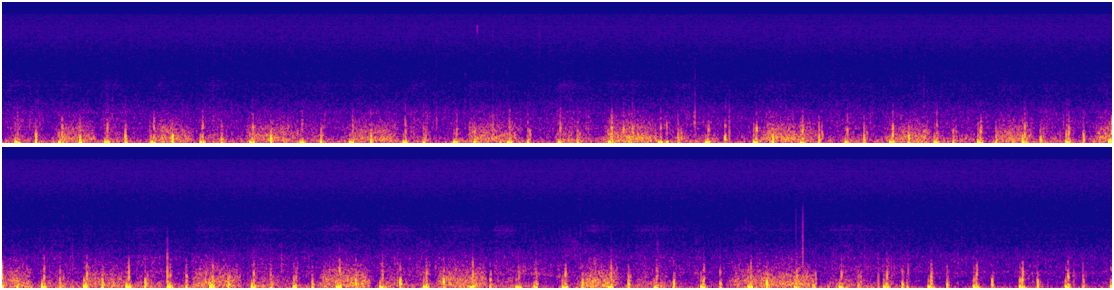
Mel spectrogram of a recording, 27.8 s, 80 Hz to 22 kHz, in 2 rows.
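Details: Steady low heart thumps with soft breathing swells underneath, recorded from a 21-year-old woman: normal heart and breath sounds.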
